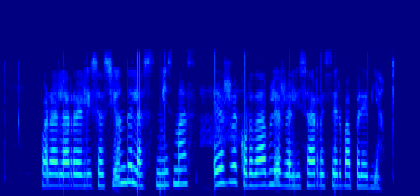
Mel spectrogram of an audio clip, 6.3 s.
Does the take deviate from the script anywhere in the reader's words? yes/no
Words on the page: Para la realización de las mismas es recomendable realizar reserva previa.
no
